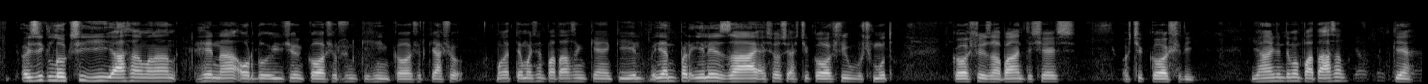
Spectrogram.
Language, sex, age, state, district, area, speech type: Kashmiri, male, 18-30, Jammu and Kashmir, Shopian, rural, spontaneous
